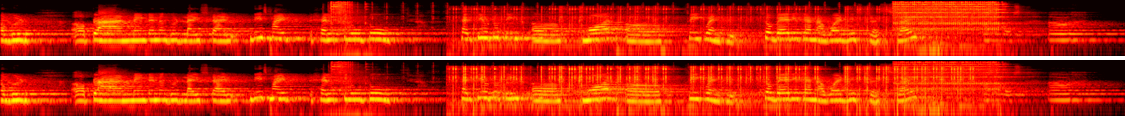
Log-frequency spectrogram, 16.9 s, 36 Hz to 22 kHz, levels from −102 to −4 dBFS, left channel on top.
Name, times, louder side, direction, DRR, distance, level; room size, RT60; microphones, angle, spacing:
voice 1, 0.0-4.4 4.6-5.9 6.2-6.4 6.9-8.4 8.7-9.9 10.3-11.1 11.4-14.1, equal, ahead, 1 dB, 0.8 m, -40 dB
sound 1, 4.8-5.8 6.3-8.1 8.5-8.8 9.2-11.0 11.7-12.8 13.4-15.1, left 5 dB, 65° left, 1.2 m, -37 dB
sound 2, 6.7-12.3 12.7-15.0, right 14 dB, 75° right, 0.5 m, -40 dB
voice 2, 14.7-16.3, left 2 dB, 45° left, -1 dB, 2.9 m, -51 dB
27.0 x 14.0 x 8.8 m, 2.9 s
head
